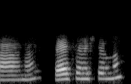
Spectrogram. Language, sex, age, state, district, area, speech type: Gujarati, female, 45-60, Gujarat, Valsad, rural, conversation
